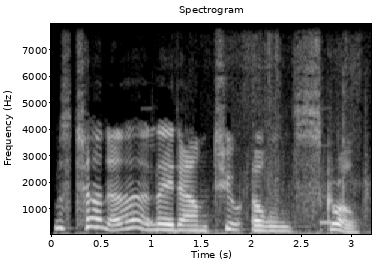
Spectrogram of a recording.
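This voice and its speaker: A man acts an earnest gentleman companion in a detective audio play. His voice sits fairly high and moves with lively inflection. He is polite and educated, painting scenes like a storyteller. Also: takes it slowly. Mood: narrating. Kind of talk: audio drama narration and dialogue.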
